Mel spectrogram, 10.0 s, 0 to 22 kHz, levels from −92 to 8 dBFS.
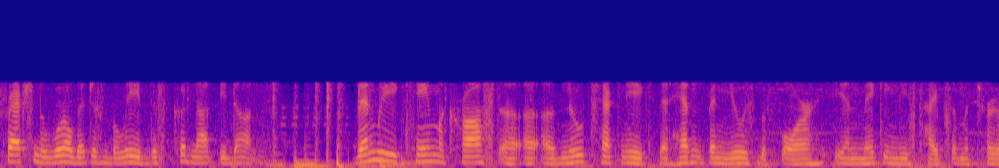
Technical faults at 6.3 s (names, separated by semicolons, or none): aliasing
